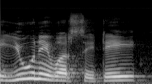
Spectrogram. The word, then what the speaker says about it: university: When you say university, it is Y-U. What is Y? Y is consonant.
